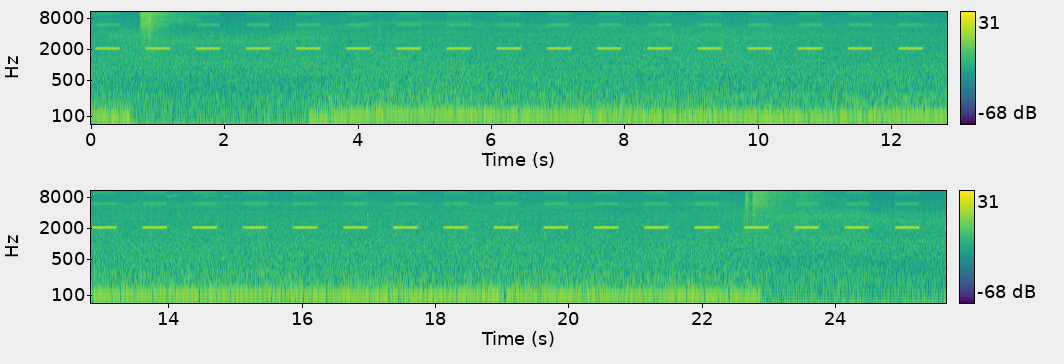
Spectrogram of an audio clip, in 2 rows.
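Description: A truck backs up in Euro Truck Simulator 2, its reversing alarm beeping in a steady, evenly spaced pattern throughout, over a low continuous engine drone that holds for most of the stretch before cutting out near the end.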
